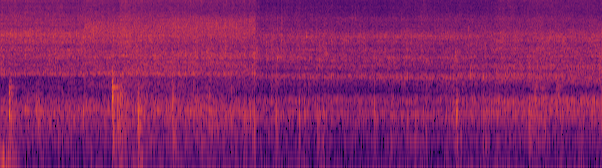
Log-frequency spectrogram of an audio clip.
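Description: Marinated chicken sizzling as it hits hot oil in a pressure cooker, with a spatula scraping it out of the pan and clinking against metal. The sizzle starts suddenly and eases a little after about five seconds.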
